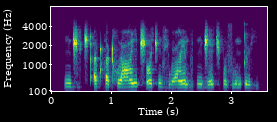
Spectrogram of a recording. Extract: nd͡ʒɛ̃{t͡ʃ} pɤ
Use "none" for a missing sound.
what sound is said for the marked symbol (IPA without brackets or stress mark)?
t͡ʃ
